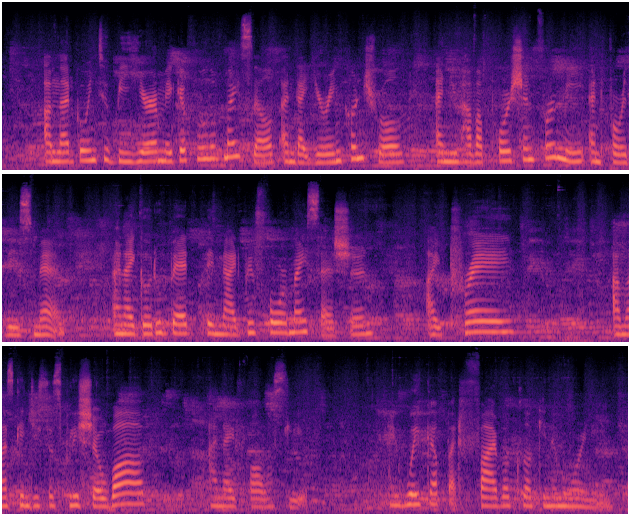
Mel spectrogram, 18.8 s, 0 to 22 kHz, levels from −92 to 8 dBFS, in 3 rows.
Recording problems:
chatter from many people; noticeable; throughout; 10 dB below the speech

